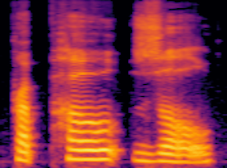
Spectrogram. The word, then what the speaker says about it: proposal: The second one is O, like no, po, proposal. So not sal, but zul.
